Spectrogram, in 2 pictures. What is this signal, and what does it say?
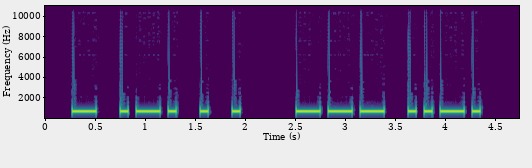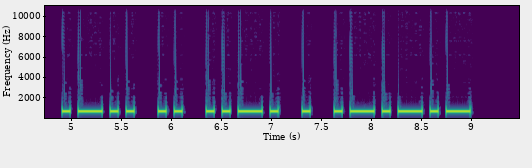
Morse code, heard as a keyed tone, about 15 wpm, 700 Hz. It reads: TREE OF LIFE.
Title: Sentences from Top 1000 Words - Review Part 1 - 15wpm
